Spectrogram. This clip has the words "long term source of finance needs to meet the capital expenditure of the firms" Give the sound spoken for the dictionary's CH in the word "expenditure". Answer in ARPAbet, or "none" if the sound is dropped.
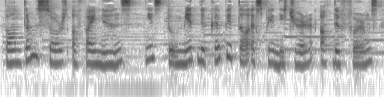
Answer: CH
